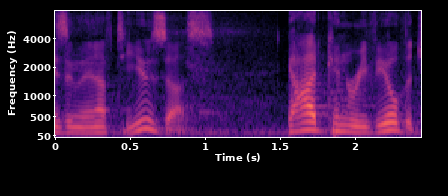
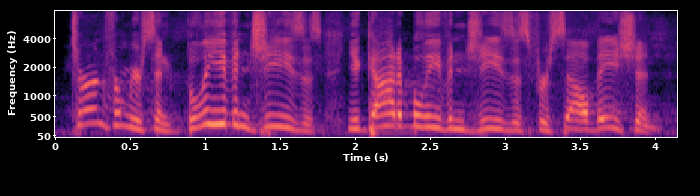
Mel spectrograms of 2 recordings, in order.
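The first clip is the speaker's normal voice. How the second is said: loud, high imploring plea; pleading; 7 semitones higher, 4 dB louder than usual. Retold or imitated. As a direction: beg them to turn and believe. Pleading with the unbeliever.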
